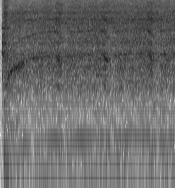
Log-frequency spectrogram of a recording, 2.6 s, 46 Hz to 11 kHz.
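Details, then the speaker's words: Compression test cranking on an 80 Trans Am's Gen 1 small-block Chevy with a gauge in the spark plug hole, turned over 5 times without firing; the starter whir dips about every 0.7 s. Cylinders read 170, below the earlier 180–190; more blow-by suspected. "I just turned it over 5 times. You'll hear it 5 times."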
